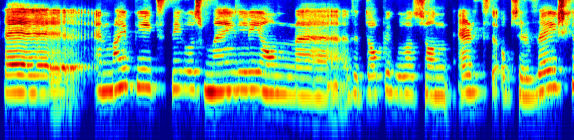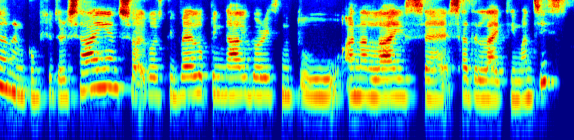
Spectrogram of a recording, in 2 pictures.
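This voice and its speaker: A woman's voice: mid-range voice, steady tone, a little slow, few pauses. Greek-accented woman giving an academic talk. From Greece. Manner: careful, searching for words. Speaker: guest lecturer.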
